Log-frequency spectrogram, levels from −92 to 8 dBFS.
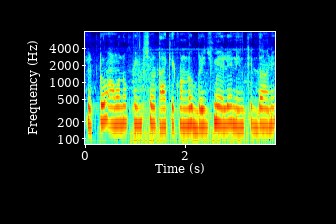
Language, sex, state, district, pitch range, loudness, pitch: Kannada, male, Karnataka, Raichur, 170-185 Hz, -16 LUFS, 180 Hz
